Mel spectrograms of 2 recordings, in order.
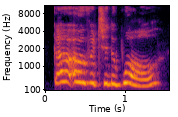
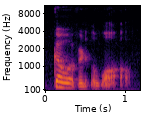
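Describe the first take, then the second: First: It is said in a put-on comic accent. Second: It is said in the plain natural accent. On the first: It is a playful, funny command. The speaker calls it right. "I start like commanding them in an accent because it sounds funnier" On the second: It is a serious, demeaning command. The speaker calls it wrong. "Because that just sounds demeaning"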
